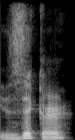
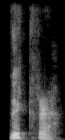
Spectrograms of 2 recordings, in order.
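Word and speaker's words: dhikr: Basics centering prayer Sufi ziker actually pronounced something a little more like zra but Americans can't say that so well but Sufi ziker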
